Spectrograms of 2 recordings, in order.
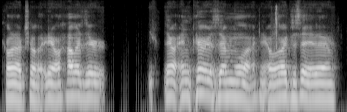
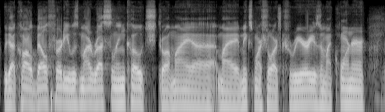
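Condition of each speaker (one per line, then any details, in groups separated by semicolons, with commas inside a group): Cerebral palsy; caused by stroke at birth
No condition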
